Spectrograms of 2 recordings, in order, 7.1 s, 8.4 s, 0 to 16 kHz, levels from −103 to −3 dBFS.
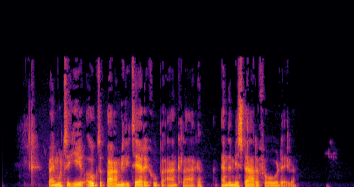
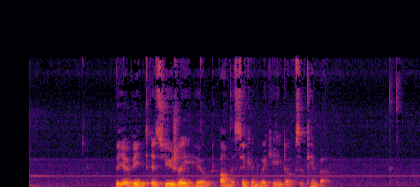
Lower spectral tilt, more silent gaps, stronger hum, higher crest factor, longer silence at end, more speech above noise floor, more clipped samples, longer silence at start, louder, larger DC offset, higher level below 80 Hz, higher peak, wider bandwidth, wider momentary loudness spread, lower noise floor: about the same, -6 dB/octave vs -6.5 dB/octave; neither; neither; about the same, 22 dB vs 20 dB; second, 1.15 s vs 1.85 s; first, 61 dB vs 35 dB; neither; second, 0.6 s vs 2.3 s; first, -22 LUFS vs -32 LUFS; neither; first, -52 dBFS vs -58 dBFS; first, -2 dBFS vs -14 dBFS; about the same, 11.5 kHz vs 11.5 kHz; first, 17 LU vs 13 LU; first, -82 dBFS vs -66 dBFS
